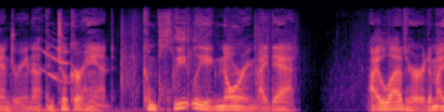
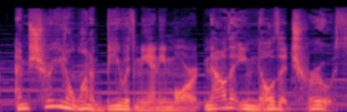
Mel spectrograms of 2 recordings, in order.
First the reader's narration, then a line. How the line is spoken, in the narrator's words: I sighed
